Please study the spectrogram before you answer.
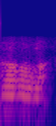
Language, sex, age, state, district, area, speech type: Assamese, male, 60+, Assam, Dibrugarh, rural, conversation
